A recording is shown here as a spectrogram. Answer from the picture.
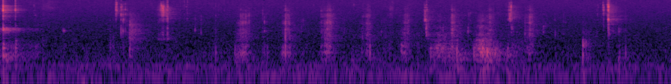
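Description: Crunchy biting and chewing of a kosher dill pickle spear, in a string of irregular crunches.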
